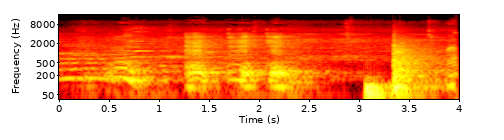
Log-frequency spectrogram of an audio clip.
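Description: A man murmuring appreciative "hmm" sounds with his mouth full while eating. About three seconds in there are a few heavy thumps, as of something knocked against the table.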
